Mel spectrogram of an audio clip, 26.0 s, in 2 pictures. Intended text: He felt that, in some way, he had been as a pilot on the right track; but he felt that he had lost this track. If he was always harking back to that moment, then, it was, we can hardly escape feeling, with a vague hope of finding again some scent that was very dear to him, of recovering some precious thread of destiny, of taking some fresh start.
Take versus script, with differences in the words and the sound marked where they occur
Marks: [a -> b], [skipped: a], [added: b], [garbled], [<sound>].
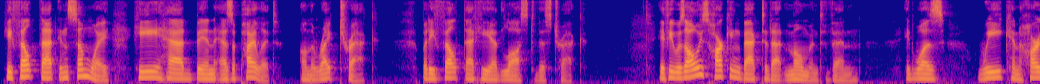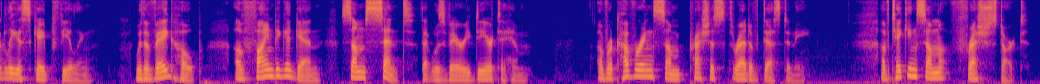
He felt that, in some way, he had been as a pilot on the right track; but he felt that he had lost this track. If he was always harking back to that moment, then, it was, we can hardly escape feeling, with a vague hope of finding again some scent that was very dear to him, of recovering some precious thread of destiny, of taking some fresh start.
